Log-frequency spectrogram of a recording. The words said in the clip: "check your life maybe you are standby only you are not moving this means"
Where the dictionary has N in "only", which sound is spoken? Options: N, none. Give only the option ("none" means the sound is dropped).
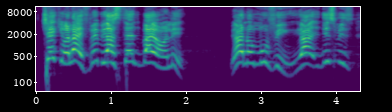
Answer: N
